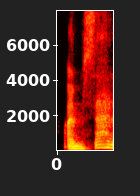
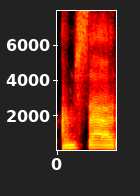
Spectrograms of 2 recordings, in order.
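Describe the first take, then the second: First: "I'm sad" said simply, settled and accepting; calm acceptance. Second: "I'm sad" pitched higher, fretting and troubled; mock distressed. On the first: Retold or imitated. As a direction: offer the sadness without resisting it. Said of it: "But no, it's like". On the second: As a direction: fret over being sad at all. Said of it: "many times we're like".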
